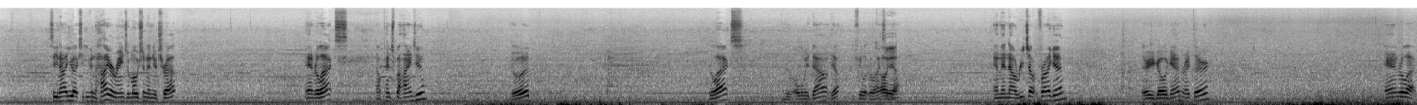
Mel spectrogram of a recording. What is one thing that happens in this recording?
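A man speaks calmly and clearly up close.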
